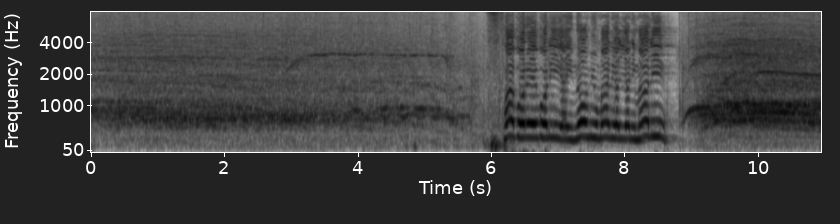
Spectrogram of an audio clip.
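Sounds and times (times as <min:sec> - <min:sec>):
audience clapping and cheering: 0:00.0 - 0:06.5, 0:08.8 - 0:10.9
whistles: 0:02.9 - 0:05.5
speech: 0:06.2 - 0:08.8.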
